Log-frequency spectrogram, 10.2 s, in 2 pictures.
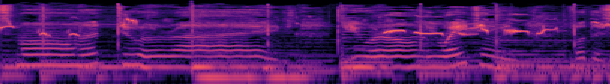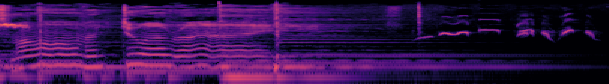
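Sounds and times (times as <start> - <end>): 
common blackbird fluted whistled song: 0.0 - 1.6, 2.9 - 5.8, 8.5 - 10.1
speech: 0.2 - 1.9, 3.1 - 7.5.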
